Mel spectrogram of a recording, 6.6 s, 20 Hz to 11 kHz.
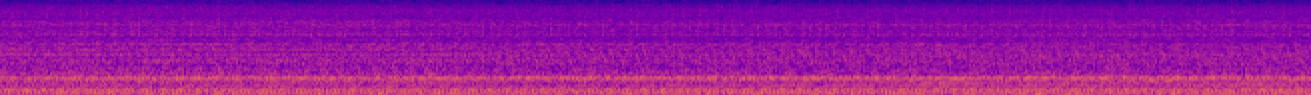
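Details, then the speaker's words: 2021 Maruti Suzuki Dzire petrol/CNG at cold morning idle with raised rpm and check light on: uneven, lumpy beat and engine vibration; cylinder 2 misfire (P0302, P0300, P0171), attributed to a faulty ECM. "Vibration तो है engine के अंदर। Vibrate हो रहा है।"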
